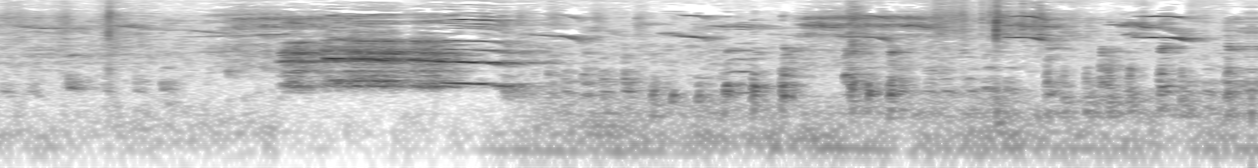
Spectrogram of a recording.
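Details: Chicken giving one loud, harsh, drawn-out crow-like call lasting just over a second, with strong layered tones, amid many small high chirps from other birds and soft background rustling.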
